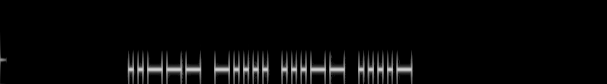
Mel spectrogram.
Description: Morse code, heard as a keyed tone, about 25 wpm, 700 Hz. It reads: 2634
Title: Numbers - 4-Digit 25wpm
